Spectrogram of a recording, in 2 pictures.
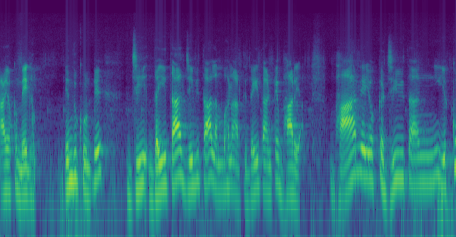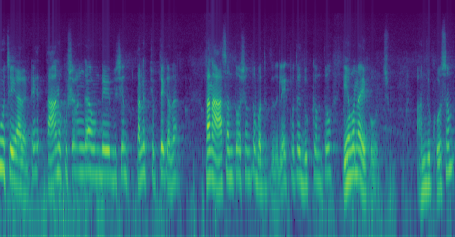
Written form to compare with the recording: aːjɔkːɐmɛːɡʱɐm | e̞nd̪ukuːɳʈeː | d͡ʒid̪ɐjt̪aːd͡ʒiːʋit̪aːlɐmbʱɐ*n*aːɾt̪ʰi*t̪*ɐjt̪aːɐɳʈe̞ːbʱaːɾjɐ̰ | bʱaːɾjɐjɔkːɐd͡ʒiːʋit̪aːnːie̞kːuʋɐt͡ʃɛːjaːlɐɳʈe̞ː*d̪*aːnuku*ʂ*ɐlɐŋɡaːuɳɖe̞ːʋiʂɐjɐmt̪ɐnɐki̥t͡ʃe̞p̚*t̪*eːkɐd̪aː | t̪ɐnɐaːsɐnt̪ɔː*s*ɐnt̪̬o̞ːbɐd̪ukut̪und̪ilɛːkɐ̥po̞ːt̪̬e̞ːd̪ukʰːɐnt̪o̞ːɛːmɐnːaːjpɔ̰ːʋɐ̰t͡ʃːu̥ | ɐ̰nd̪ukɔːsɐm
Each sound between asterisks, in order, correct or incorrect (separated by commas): correct, incorrect, incorrect, correct, correct, incorrect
